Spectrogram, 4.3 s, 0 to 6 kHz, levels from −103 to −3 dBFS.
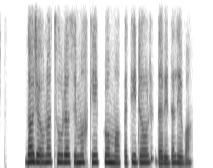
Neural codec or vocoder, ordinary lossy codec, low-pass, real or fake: codec, 24 kHz, 0.5 kbps, DualCodec; Opus, 32 kbps; 5.4 kHz; fake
